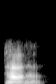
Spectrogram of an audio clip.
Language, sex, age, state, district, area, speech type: Bengali, male, 18-30, West Bengal, Howrah, urban, conversation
